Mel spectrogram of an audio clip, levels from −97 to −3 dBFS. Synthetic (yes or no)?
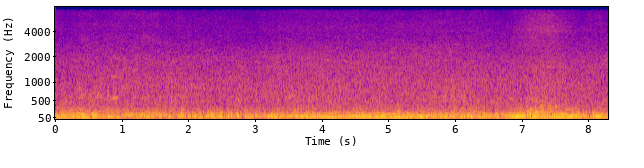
yes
